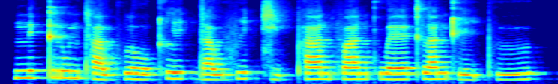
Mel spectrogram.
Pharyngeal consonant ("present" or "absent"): absent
